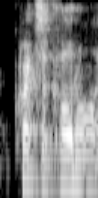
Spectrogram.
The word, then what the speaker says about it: Quetzalcoatl: in something uh uh quetzalcoatl i think is actually the pronunciation or something uh close there too um and then the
